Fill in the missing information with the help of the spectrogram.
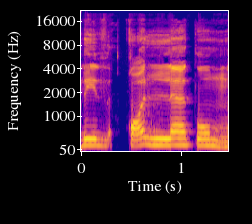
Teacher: ادغام بلا غنہ کیا یعنی کہ بغیر غنہ کے ساتھ ہم نے ملایا ہے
